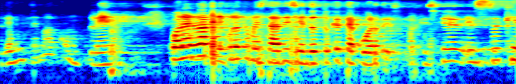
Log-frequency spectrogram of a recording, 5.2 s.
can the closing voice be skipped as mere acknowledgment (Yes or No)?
No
